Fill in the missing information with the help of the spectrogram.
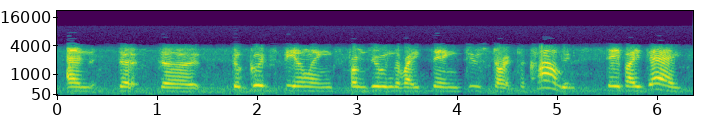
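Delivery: ordinary talk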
